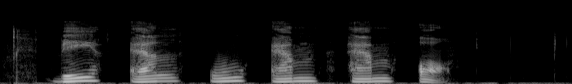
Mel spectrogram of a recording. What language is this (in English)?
Swedish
